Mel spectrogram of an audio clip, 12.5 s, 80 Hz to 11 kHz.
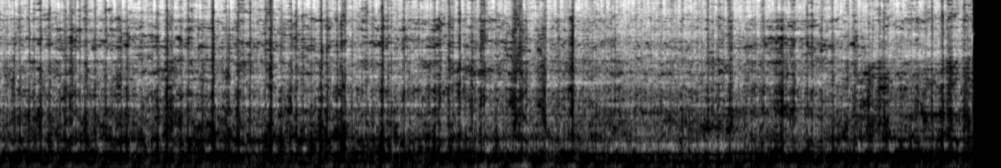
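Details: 2004 Yukon Denali, 300k, transmission work done 4 years ago, after a trans line popped while driving and 8 quarts were added: constant harsh metallic rattle in park and reverse, engine revs without knock; flywheel/flexplate suspected, unconfirmed.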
